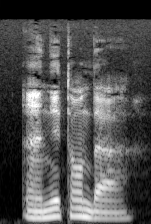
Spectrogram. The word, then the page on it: étendard: France; [e.tɑ̃.daʁ]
